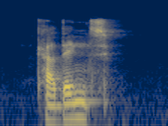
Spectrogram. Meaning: 1. a cadenza (a part of a piece of music) 2. a cadence (a progression of at least two chords which conclude a piece of music)
- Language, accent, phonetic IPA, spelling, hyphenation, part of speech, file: German, Austria, [kaˈdɛnt͡s], Kadenz, Ka‧denz, noun, De-at-Kadenz.ogg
